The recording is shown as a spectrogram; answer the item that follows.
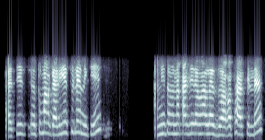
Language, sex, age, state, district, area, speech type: Assamese, female, 45-60, Assam, Morigaon, rural, conversation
